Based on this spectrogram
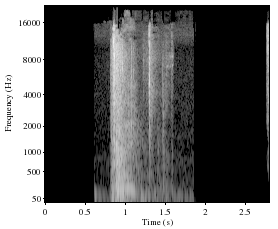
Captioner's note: door slam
